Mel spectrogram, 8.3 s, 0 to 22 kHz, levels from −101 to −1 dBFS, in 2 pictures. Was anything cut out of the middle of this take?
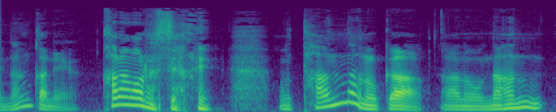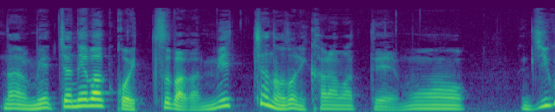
yes; 2 cuts; at 1.7 s, 3.2 s

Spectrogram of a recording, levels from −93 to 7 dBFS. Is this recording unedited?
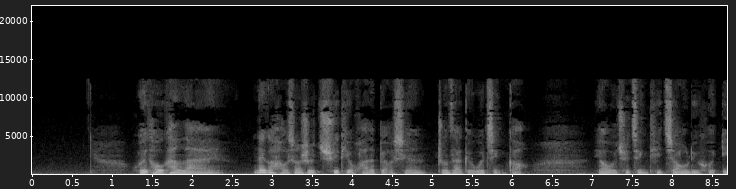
yes; 0 cuts

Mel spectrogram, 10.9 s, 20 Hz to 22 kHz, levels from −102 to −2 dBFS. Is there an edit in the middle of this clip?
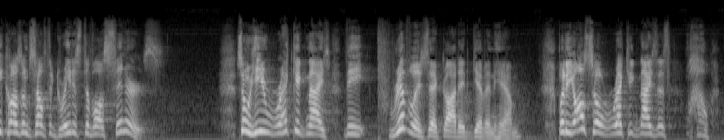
no; 0 cuts

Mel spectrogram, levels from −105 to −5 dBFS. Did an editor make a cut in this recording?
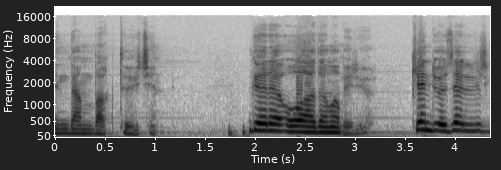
yes; 2 cuts; at 1.9 s, 2.9 s

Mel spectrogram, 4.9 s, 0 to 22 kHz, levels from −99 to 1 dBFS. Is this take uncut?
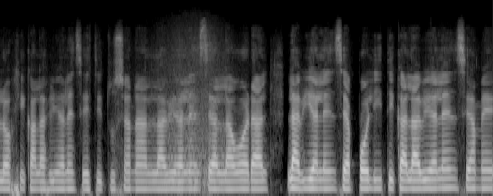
no; 1 cut; at 2.8 s

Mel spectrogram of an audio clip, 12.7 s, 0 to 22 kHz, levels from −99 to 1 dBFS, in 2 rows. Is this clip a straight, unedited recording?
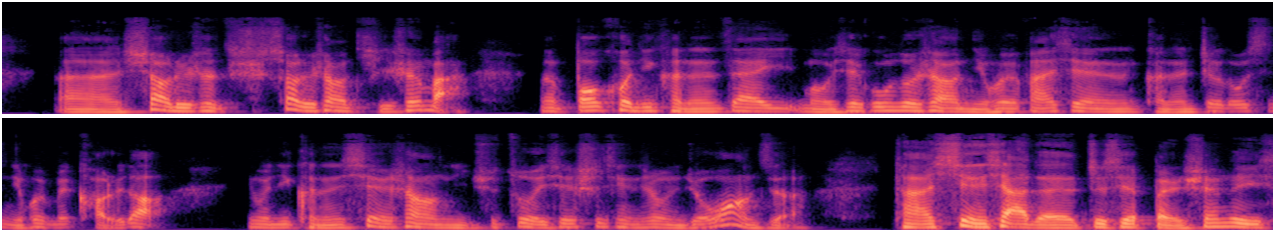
yes; 0 cuts

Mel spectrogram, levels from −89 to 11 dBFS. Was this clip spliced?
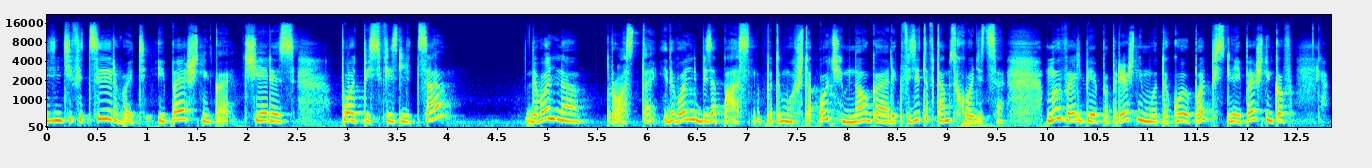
no; 0 cuts

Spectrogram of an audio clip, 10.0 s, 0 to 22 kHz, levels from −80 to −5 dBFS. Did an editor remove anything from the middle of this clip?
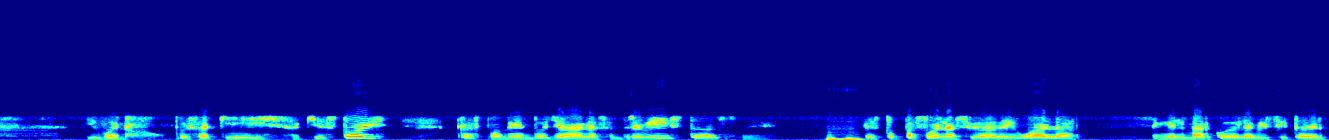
no; 0 cuts

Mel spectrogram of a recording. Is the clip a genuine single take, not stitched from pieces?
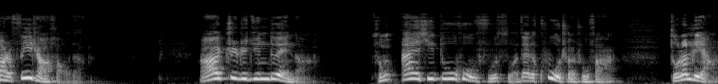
yes; 0 cuts

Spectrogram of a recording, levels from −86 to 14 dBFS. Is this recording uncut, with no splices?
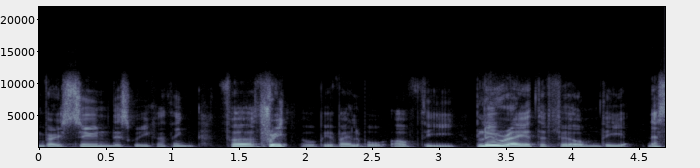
no; 1 cut; at 1.9 s

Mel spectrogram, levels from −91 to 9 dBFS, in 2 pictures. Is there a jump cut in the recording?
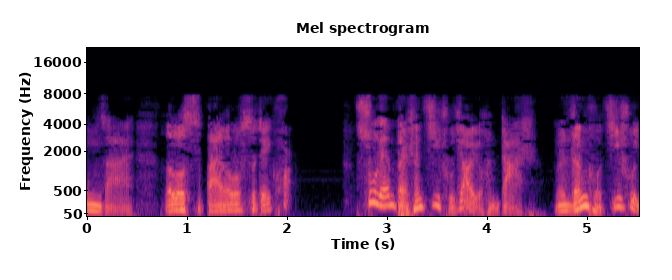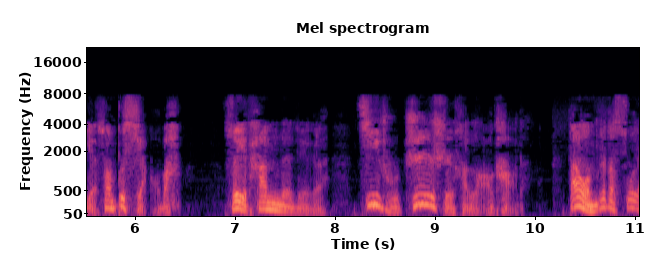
no; 0 cuts

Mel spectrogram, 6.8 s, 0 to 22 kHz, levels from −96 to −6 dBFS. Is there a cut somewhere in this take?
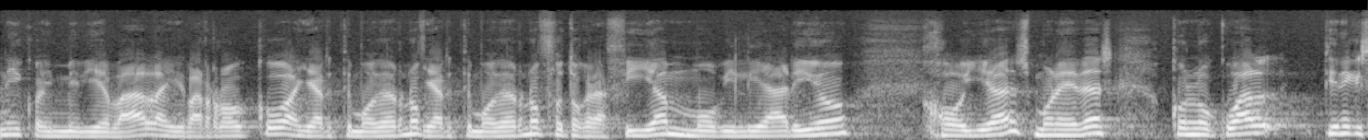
yes; 3 cuts; at 0.9 s, 2.1 s, 4.6 s

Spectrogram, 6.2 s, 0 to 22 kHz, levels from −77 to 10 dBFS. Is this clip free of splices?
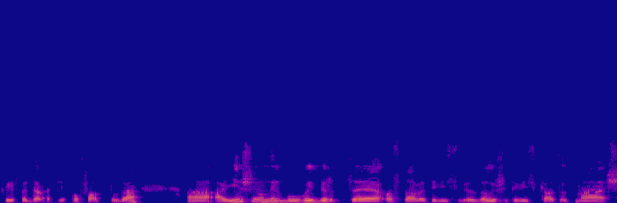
yes; 0 cuts

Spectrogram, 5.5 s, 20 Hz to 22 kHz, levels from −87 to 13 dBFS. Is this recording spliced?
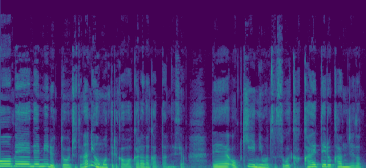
no; 0 cuts

